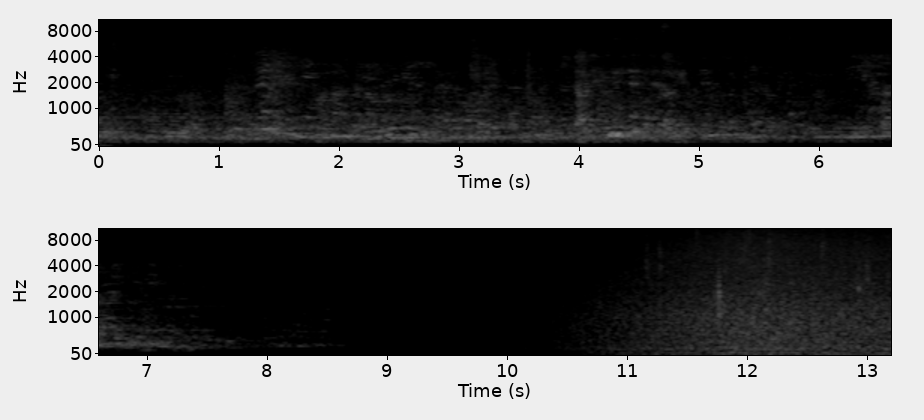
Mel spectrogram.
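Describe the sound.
Muffled voices and movement fade into a moment of silence, then steady rain begins, a dense, even hiss of falling drops that continues fairly loud to the end.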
